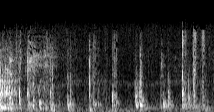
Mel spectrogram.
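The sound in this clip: A horse's hooves clop on the ground as a rider arrives at a bunkhouse and reins up. The irregular, fairly faint hoofbeats and scuffs come many in a row, with no voices.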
